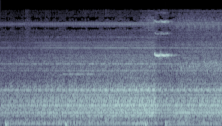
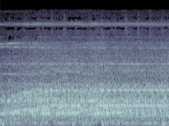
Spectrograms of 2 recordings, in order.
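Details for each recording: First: Metal lathe running out of back gear while parting off stock for an air blow-gun nozzle: steady hum with a faint high whine that eases once the lead screw is disengaged. The lathe runs smooth and quieter. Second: Metal lathe running with a steady high gear whine over the motor hum while cutting off an air blow gun nozzle part; the whine comes from the engaged lead screw, and disengaging it makes it quieter with less wear.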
